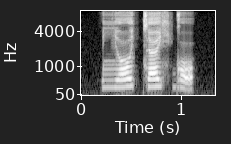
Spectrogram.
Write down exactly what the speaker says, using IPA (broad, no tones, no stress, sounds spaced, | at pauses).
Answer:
ʎ ɤ c ɛ ç ɡ o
